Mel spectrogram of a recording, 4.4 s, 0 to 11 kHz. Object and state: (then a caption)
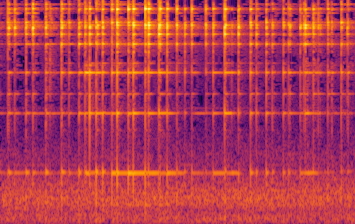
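Empty wine glass. Fingernails tap rapidly and unevenly on the bowl of an empty, hollow, clear glass wine glass, first held upside down by its base and then upright by its stem. Each light click rings out as a clear, bell-like tone around 760 Hz with bright, shimmering overtones that briefly linger. Soft background noise runs throughout.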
